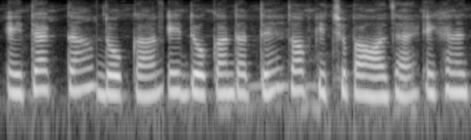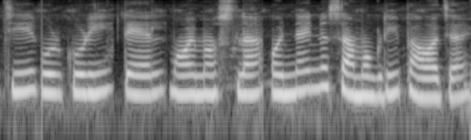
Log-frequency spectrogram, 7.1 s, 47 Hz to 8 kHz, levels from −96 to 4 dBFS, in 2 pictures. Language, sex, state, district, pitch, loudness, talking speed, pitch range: Bengali, female, West Bengal, Purulia, 265 Hz, -16 LUFS, 180 wpm, 255-280 Hz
